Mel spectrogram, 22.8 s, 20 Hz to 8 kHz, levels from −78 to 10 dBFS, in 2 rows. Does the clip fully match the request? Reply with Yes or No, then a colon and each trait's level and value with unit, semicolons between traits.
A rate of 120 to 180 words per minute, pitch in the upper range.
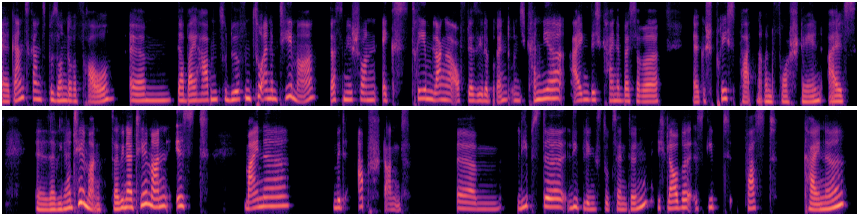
Yes: average, 130 wpm; high, 195 Hz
